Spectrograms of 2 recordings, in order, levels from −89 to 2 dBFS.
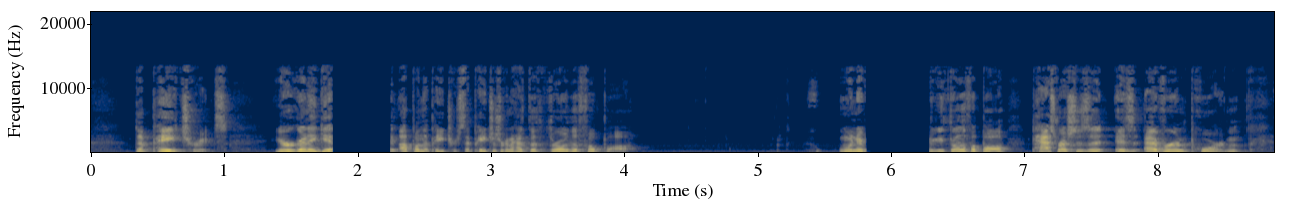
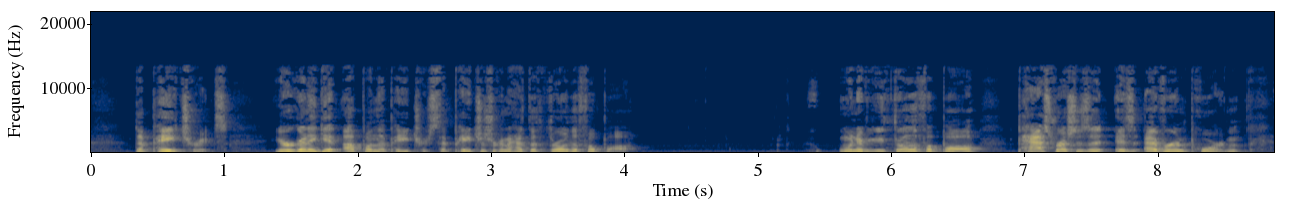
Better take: second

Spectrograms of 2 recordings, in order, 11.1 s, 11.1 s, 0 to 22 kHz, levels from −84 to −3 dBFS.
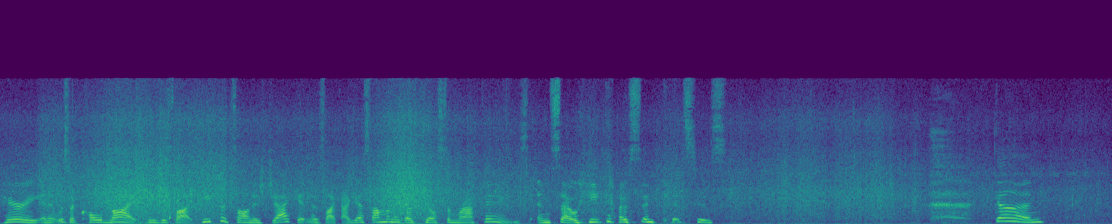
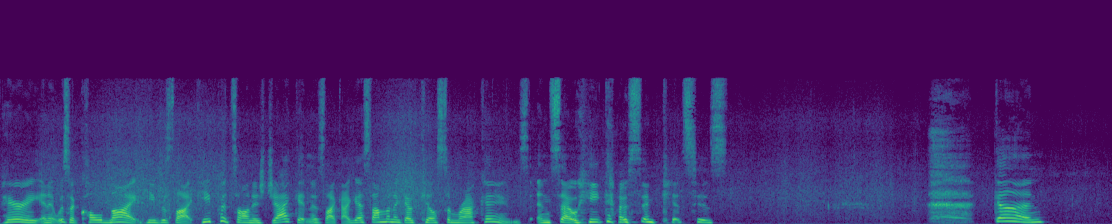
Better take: second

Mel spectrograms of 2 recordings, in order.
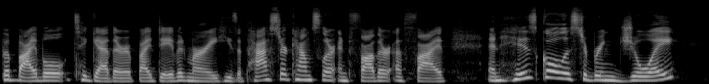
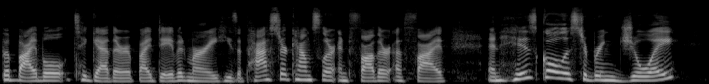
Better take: neither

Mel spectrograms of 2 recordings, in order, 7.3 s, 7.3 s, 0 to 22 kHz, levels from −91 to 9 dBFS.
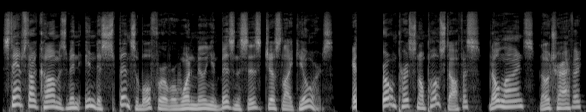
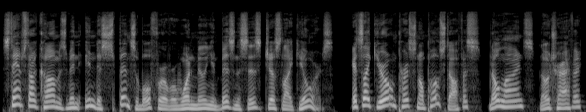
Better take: second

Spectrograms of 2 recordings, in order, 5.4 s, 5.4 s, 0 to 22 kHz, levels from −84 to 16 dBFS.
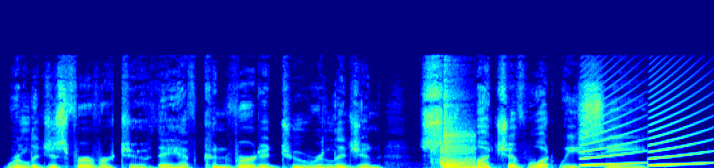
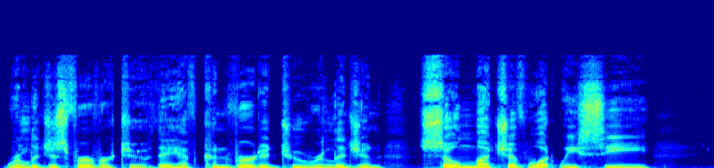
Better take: second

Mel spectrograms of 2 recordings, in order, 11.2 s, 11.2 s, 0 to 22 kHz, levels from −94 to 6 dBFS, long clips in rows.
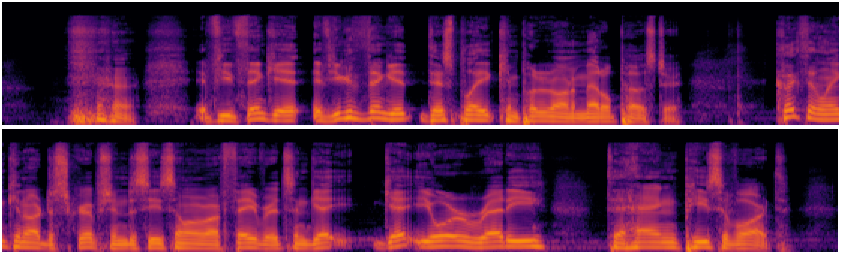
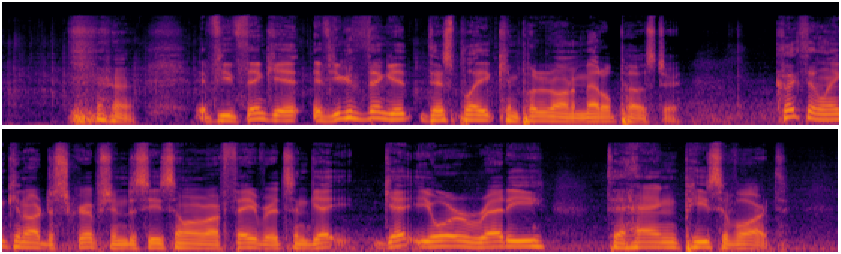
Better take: first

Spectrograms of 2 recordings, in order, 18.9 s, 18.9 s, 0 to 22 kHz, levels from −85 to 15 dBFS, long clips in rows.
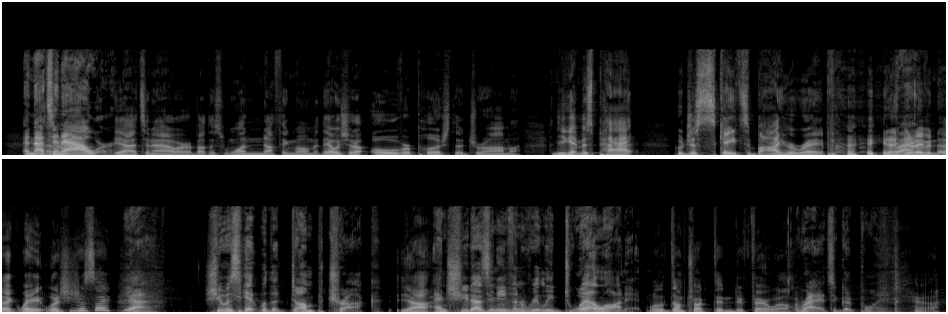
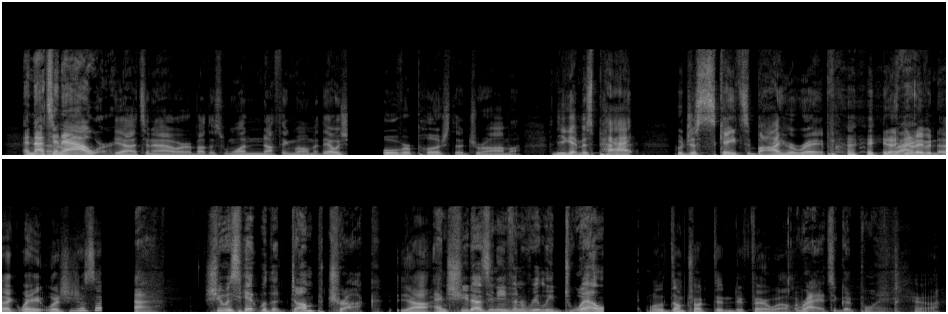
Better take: first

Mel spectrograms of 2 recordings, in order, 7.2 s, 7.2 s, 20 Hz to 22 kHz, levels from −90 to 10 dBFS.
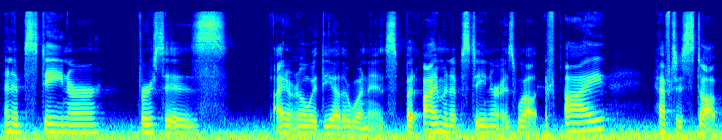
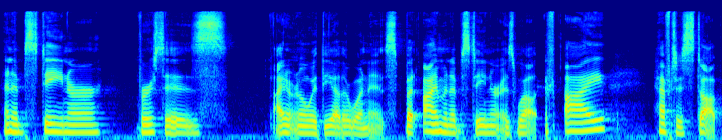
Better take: second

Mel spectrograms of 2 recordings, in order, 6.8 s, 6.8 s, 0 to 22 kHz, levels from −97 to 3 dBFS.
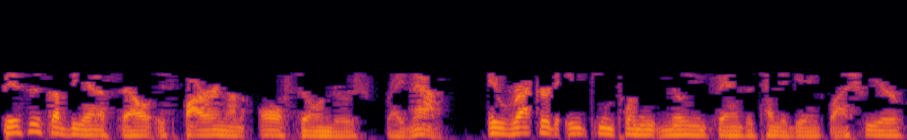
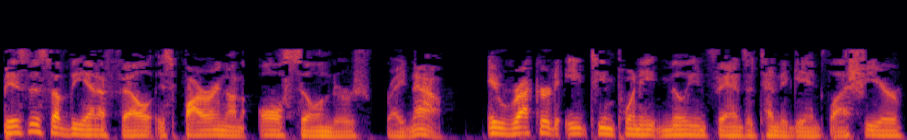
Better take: second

